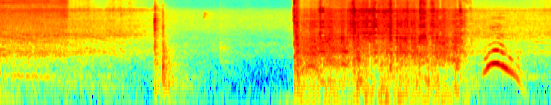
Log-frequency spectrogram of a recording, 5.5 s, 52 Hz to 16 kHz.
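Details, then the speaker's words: 1976 Ford F150 V8 abandoned 30+ years, spark restored, carb cleaner sprayed in: cranking then ragged uneven firing catching a couple of seconds and dying; sputtering, trying to start. "I'm going give her some carb cleaner too oh she's wanting to run"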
